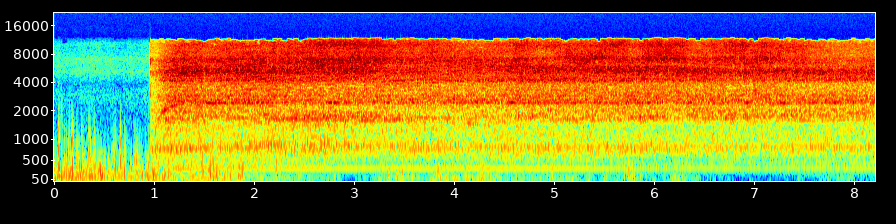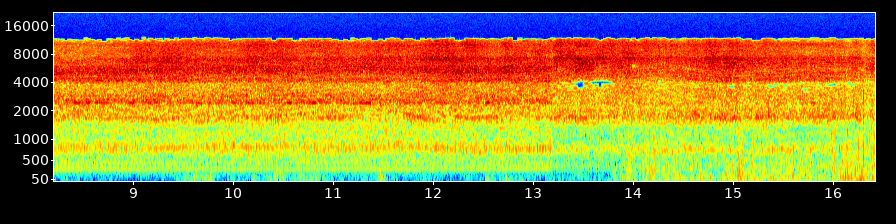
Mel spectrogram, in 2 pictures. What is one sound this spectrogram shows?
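A pressure washer's foam sprayer hisses loudly and steadily.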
